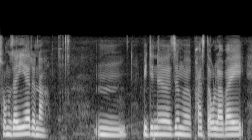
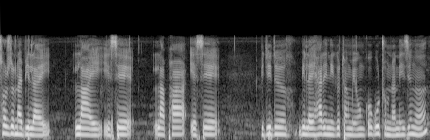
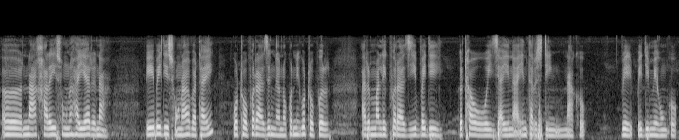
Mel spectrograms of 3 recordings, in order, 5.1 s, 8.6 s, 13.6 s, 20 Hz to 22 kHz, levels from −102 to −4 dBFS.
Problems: none marked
